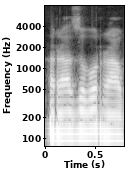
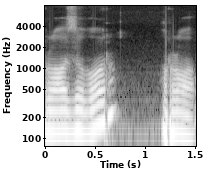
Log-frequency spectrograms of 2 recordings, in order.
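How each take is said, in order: First: The letter is said with a clear 'a' vowel. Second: The letter is said with a rounded 'o' vowel. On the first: The speaker calls it wrong. "অনেকে এটাকে বলে রা, রা জবর রা বলে, এটা কিন্তু ভুল" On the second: The speaker calls it right. "এটা হচ্ছে র জবর র"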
